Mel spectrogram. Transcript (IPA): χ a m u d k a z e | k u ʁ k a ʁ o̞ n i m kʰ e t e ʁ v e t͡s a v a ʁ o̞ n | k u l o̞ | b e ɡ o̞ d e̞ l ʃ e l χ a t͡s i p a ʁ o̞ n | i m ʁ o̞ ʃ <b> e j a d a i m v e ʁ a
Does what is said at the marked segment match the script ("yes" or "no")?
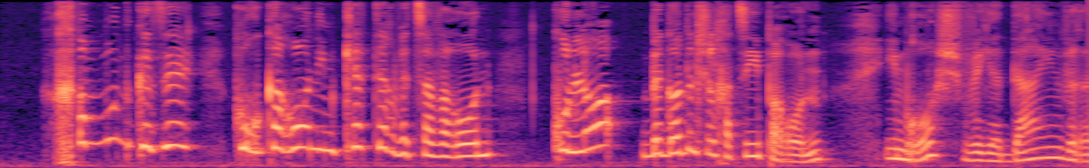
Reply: no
